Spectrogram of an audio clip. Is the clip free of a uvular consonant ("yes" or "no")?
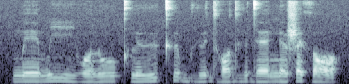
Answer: yes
